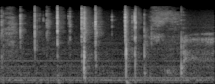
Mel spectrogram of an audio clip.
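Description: Computer keyboard keys clicking as a short name is typed: a quick, irregular run of about a dozen keystrokes.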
